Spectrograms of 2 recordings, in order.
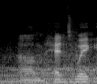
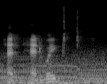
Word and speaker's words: Hedwig: Hedwig is pronounced exactly like it is pronounced in Harry Potter, the name of the owl, Hedwig, but Hedwig Ho.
